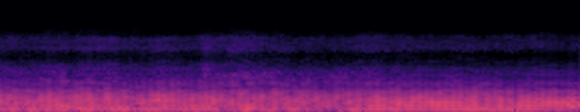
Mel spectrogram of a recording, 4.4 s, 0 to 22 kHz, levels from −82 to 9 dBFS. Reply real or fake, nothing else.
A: fake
